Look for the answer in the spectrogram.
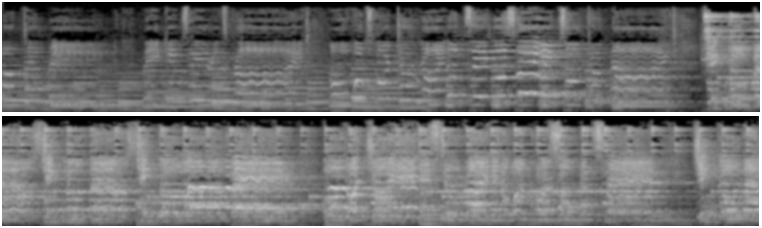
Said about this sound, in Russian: Называлась она тогда «One Horse Open Sleigh» – «Сани, запряженные одной лошадью», и звучала вот так.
